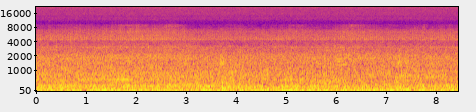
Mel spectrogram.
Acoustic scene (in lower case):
residential area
